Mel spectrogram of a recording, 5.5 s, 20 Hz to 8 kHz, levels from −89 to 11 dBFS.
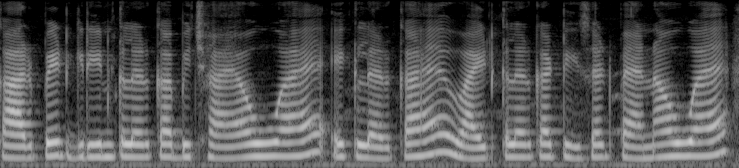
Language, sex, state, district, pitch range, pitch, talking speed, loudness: Hindi, female, Bihar, West Champaran, 215-235 Hz, 225 Hz, 195 wpm, -19 LUFS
